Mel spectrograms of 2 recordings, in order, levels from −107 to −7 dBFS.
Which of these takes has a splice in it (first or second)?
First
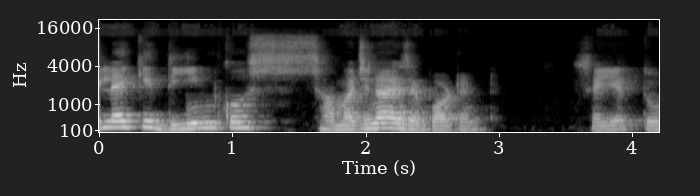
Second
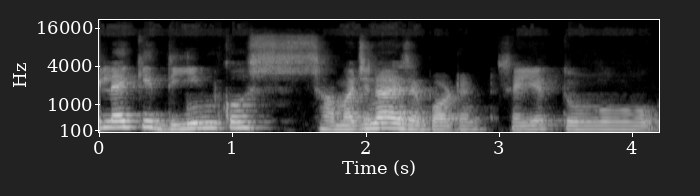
second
